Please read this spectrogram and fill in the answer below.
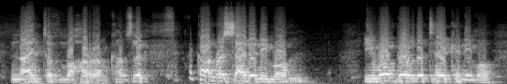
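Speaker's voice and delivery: normal talking voice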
